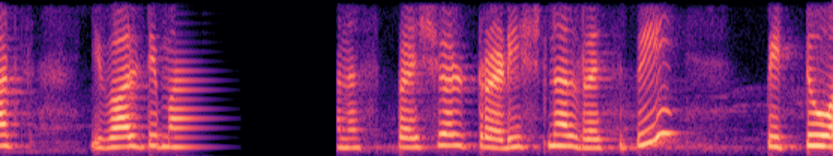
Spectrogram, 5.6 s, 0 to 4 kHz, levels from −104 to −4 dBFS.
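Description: From 1.18 to 2.27 s, a call audio freeze stretches the last sound into a fading buzz, then about 0.7 s of silence (likely delayed packets emptying the jitter buffer). The spectrogram shows a smeared decay and a blank gap under the 4 kHz ceiling.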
